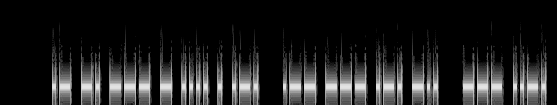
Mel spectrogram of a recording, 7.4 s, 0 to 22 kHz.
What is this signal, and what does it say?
Morse code, heard as a keyed tone, about 25 wpm, 700 Hz. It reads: ANOTHER WORD OF
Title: Sentences from Top 1100 Words 25wpm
